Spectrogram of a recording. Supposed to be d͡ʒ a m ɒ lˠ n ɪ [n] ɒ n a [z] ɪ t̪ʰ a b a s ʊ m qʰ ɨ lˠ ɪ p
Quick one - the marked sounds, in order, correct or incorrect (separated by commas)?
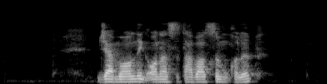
incorrect, incorrect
